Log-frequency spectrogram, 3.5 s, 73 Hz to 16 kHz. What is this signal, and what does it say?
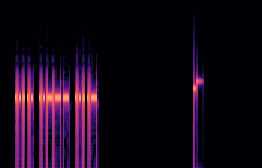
Morse code, heard as a keyed tone, about 44 wpm, 700 Hz. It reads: 524
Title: Common Cut Numbers - 3-Digit 45wpm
